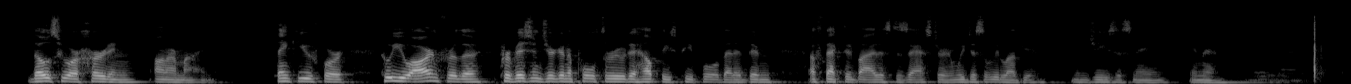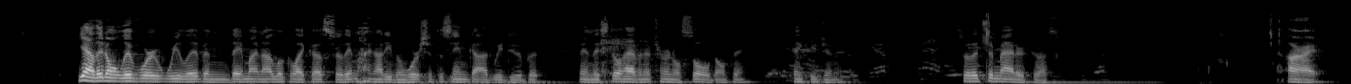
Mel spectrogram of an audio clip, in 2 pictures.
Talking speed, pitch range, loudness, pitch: 200 wpm, 105-125 Hz, -31 LUFS, 115 Hz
